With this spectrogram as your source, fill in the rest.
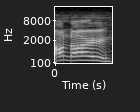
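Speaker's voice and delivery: brief attempted Australian accent. Wondering whether Australians say the phrase, trying it: attempted Australian accent. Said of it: "I'm trying to think of an Australian accent".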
